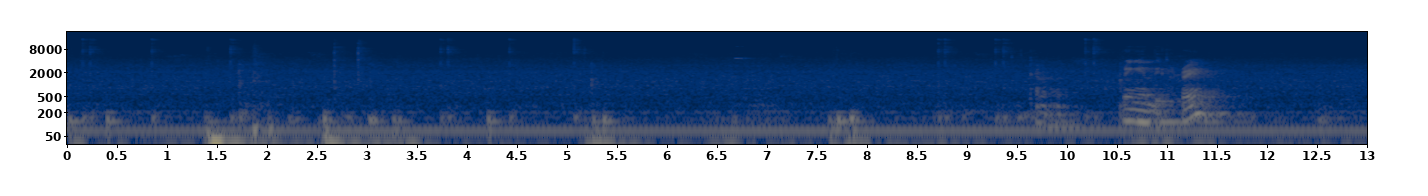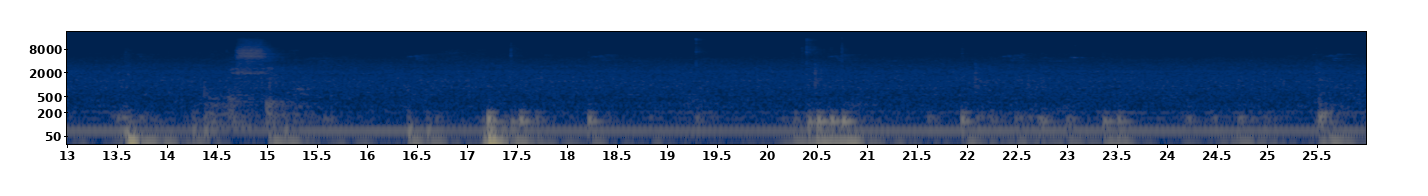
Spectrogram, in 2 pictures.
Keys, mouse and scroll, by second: 0.1 alt+click, 0.8 click, 1.9 KP_1, 2.2-2.6 scroll up 1, 3.7 alt+click, 4.4 click, 5.3 Tab, 5.6-6.6 scroll down 1, 6.6-7.0 scroll up 1, 7.7 alt+a, 8.2 scroll down 2, 8.7 click, 9.3 click, 10.2 click, 10.7 scroll down 5, 11.3-11.8 scroll up 2, 12.0-12.4 scroll down 1, 13.8-14.2 scroll down 7, 14.2 KP_7, 15.1 KP_Divide, 15.6-16.2 scroll down 1, 16.4 KP_7, 19.3 click, 20.6 ctrl+z, 22.2-23.3 scroll up 20, 23.3 z, 24.4-25.5 scroll down 11.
